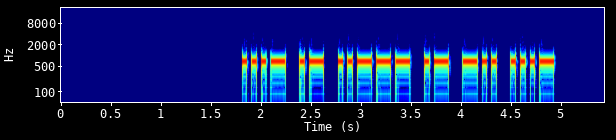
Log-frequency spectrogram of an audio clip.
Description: Morse code, heard as a keyed tone, about 25 wpm, 700 Hz. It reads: VA2ADV
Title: DXCC-100 Call Signs - 6 Characters - Repeated 3x - 25wpm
